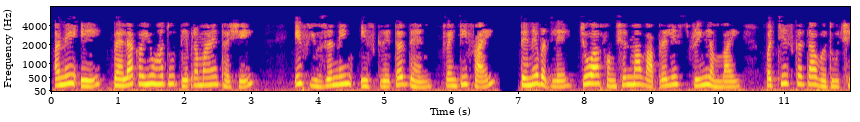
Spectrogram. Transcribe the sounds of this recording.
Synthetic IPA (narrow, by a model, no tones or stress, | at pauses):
əneʔepɛɦlãkəɦjũɦət̪ũt̪epɾəmaɽ̃et̪ʰəʃe | ɪfjuzəɾniŋizɡɾeʈəɾd̪ɛnʈʋɛ̃ɳʈifaj | t̪enebəd̪led͡ʒoafə̃ŋkʃənmãʋapɽelispɾĩŋɡləmbajpətːt͡ʃiskəɾt̪aʋəd̪ʱũt͡ʃʰe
